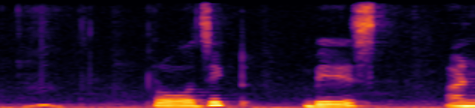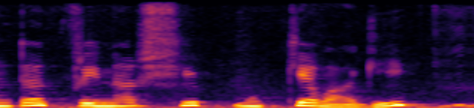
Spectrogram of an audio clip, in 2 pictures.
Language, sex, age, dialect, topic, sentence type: Kannada, female, 36-40, Mysore Kannada, banking, statement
